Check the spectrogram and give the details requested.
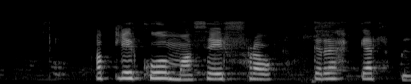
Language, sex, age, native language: Icelandic, male, 9, Icelandic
